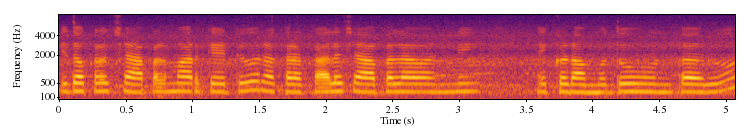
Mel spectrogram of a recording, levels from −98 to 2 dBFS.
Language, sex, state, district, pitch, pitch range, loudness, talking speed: Telugu, female, Andhra Pradesh, Visakhapatnam, 240 Hz, 235-250 Hz, -15 LUFS, 120 wpm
